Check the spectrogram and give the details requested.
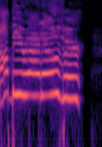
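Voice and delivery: put-on very high-pitched Southern belle accent. Acting out a phone call from Jonah Nolan, answering in Denise Tate's Southern belle accent. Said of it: "that's why I came up with that accent".

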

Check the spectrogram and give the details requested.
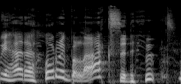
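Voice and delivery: high, mock Irish accent. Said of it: "Do it in an Irish accent".

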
